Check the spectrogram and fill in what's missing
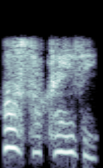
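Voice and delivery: ordinary talk, nothing marked

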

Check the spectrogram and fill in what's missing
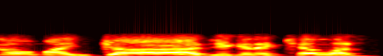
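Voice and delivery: high, stretched-out alarmed cry; mock panic. Passenger to fan driving alongside, retold panicked cry. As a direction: wail it as if about to crash.

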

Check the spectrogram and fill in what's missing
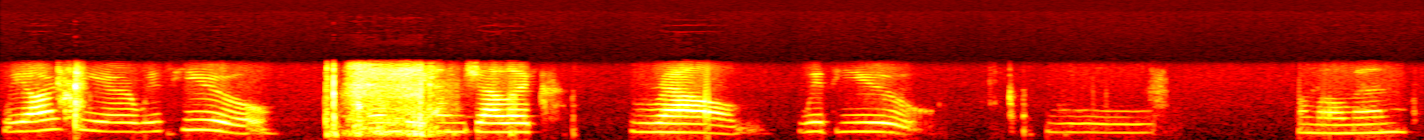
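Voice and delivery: unhurried spirit-channel voice lifting into the channel; channeling angels. Acted. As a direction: speak as the angels coming through a medium.

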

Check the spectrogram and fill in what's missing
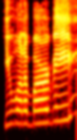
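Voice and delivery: high, coaxing offer rising at the end; distracting a child. Trying to distract an upset girl, high coaxing offer. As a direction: lift it high to tempt a child. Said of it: "I had to, like, distract her".

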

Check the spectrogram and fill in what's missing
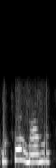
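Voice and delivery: high, breezy innocent ask; feigning innocence to a coworker, high and light; innocent question. Retold or imitated. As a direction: play it innocent. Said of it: "I'm like".

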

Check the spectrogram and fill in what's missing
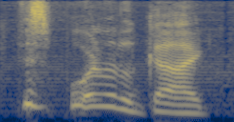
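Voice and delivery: ordinary talk

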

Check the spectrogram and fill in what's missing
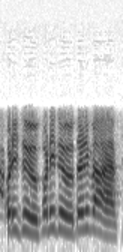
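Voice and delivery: high, shouted-style play call; quarterback call. Retold or imitated. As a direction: bark it like a quarterback at the line. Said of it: "sounded like a quarterback".

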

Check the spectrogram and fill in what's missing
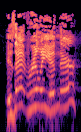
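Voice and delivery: high, shouted incredulous question; loud mock astonishment. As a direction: cry it out in hammed-up disbelief. Acted disbelief, repeated much stronger.

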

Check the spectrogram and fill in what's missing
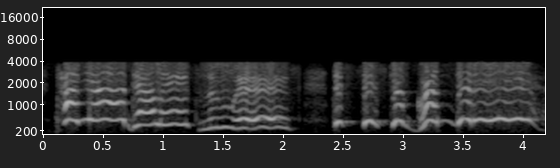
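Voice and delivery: high, slow put-on old granddaddy voice; hammed-up grandpa calling out slowly; mock granddaddy voice. Playful shout-out in put-on voice.

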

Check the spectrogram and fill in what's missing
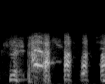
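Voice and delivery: sudden high-pitched laugh; high burst of laughter. Real, not acted. Laughs at repeated movie line.

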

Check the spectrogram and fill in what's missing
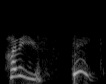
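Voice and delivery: high mock wife to husband; blunt accusation. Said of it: "And I'm like".

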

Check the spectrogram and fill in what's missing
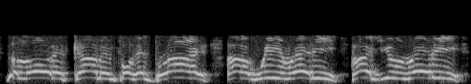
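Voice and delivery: ordinary talk

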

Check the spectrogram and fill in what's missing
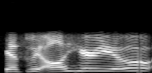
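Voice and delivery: ordinary delivery

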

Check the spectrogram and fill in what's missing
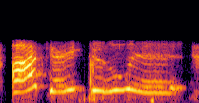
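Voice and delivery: high, slow, whiny imitation of a pleading girl; mock whiny quote. Host imitates Thea's whining while she was being yelled at. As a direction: stretch it out in a high mock whine. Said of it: "while you was like".

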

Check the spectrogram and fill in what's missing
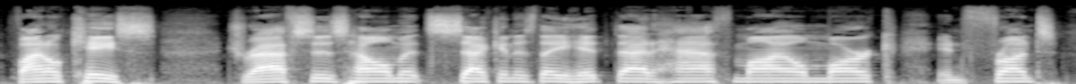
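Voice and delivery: fast, rising live race call; race caller. Real, not acted. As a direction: call the race building to the finish.

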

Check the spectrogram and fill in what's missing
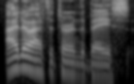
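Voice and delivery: usual speaking voice

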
